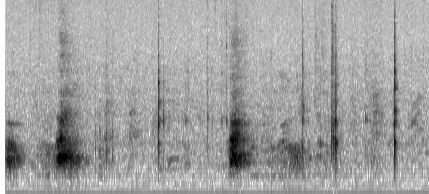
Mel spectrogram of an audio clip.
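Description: Peeled boiled eggs set one at a time into a clay pot, giving a few light knocks. The loudest sounds are short loud calls, one at the start, one about a second in and one about four and a half seconds in.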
